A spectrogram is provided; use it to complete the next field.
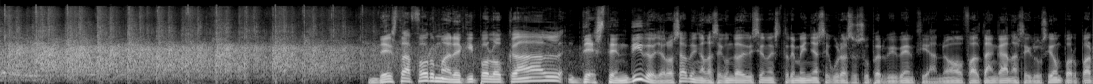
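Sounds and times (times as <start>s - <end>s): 
applause: 0.0s - 6.7s
speech: 3.7s - 10.9s.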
